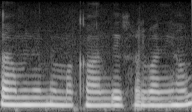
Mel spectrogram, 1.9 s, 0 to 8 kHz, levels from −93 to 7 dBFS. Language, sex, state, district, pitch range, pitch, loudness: Bhojpuri, female, Uttar Pradesh, Ghazipur, 185-195 Hz, 190 Hz, -15 LUFS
